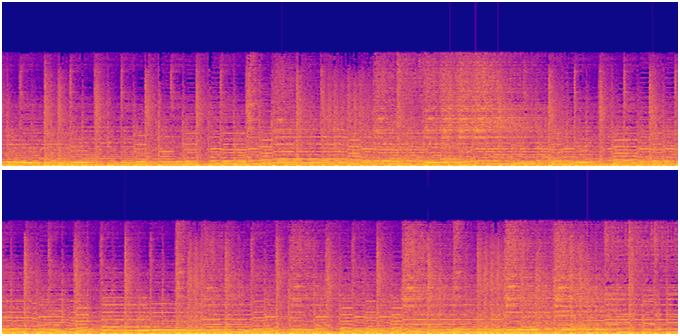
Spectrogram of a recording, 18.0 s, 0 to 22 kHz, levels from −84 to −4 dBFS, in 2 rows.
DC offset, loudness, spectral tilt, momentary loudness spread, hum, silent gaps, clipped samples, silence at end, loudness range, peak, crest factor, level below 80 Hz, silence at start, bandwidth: under 0.1%; -11 LUFS; -4.5 dB/octave; 3 LU; none; none; under 0.1%; 0 s; 1 LU; 0 dBFS; 10 dB; -20 dBFS; 0 s; 15.5 kHz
